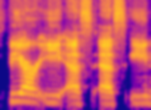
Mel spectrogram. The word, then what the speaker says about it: Bresse: It's BRESSE, not breast as in tatas.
